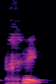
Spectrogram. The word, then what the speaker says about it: trait: C'est la deuxième qu'on ne prononce pas.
